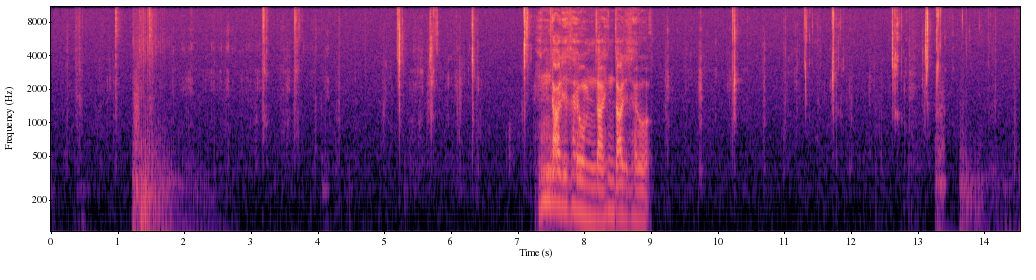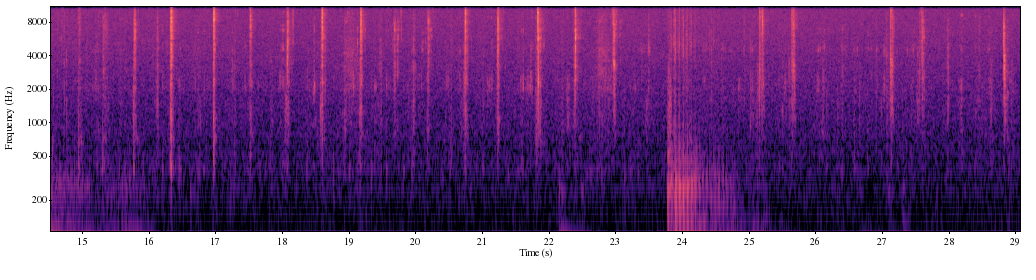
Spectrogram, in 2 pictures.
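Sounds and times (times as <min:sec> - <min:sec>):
muffled chewing rumble: 0:00.2 - 0:06.5, 0:11.0 - 0:29.0
mouth clicks and smacks: 0:12.6 - 0:29.0.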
